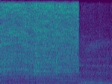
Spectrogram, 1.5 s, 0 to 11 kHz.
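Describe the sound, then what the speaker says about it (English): Brake cleaner sprays in one loud, continuous hissing burst onto the rear brakes of a 2007–2012 Nissan Altima, then cuts off abruptly, leaving quiet. "use some brake clean, spray everything down"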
